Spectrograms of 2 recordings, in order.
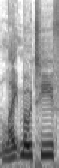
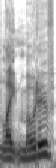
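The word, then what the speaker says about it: leitmotif: heard people complaining that I call it light motif and some other people spell it and pronounce it light motive it's all anglicized German so it's kind of a potato potato sort of thing don't worry about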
